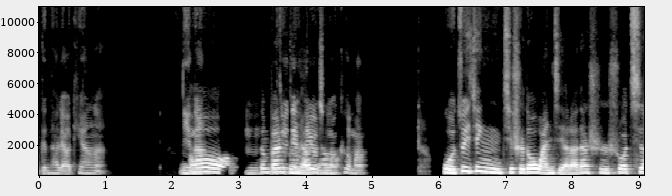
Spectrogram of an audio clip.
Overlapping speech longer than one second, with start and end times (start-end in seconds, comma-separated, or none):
3.3-4.6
